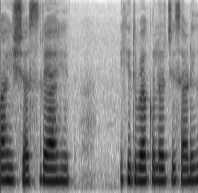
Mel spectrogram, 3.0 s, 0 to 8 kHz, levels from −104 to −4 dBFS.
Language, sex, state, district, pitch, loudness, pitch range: Marathi, female, Maharashtra, Solapur, 205 Hz, -15 LUFS, 200-210 Hz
